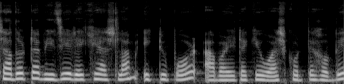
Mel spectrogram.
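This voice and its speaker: Her dark, mellow tone sits at a fairly high pitch for a woman, with fairly even intonation. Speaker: lifestyle vlogger. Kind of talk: vlog narration.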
